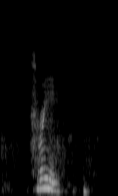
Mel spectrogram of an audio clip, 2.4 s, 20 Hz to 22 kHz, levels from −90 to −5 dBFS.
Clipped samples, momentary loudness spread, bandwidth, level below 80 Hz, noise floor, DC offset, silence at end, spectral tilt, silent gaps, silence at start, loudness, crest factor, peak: under 0.1%; 23 LU; 7.4 kHz; under -90 dBFS; -82 dBFS; under 0.1%; 0.6 s; -8 dB/octave; none; 0.65 s; -41 LUFS; 16 dB; -30 dBFS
